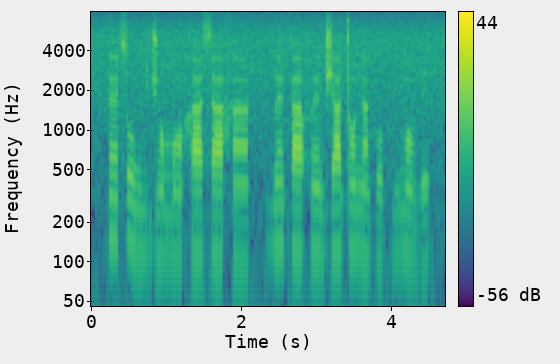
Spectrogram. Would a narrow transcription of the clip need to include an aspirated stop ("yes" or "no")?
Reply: no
